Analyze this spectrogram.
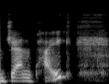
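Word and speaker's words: Jenn Pike: They can just check out Jen Pike. And then Instagram, lots of info every single day. My name is spelt with two N's, so Jen Pike.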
